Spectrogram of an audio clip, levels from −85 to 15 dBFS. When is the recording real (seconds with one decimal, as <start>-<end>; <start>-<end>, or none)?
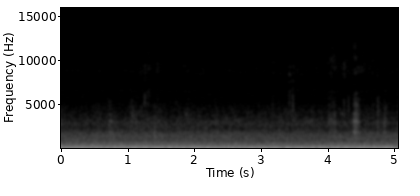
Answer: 0.0-1.7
